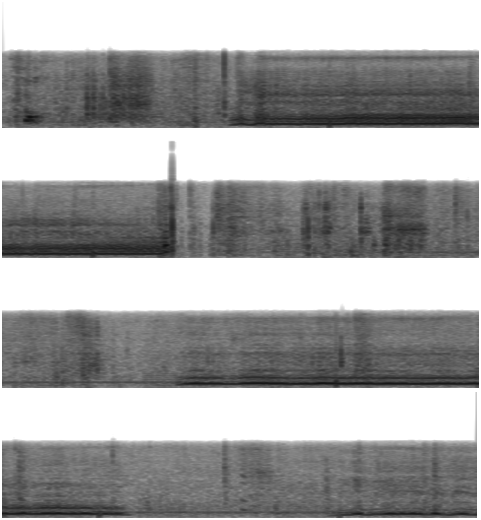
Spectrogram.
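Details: A Siamese cat, going for his new bird toy, growls in two long, deep, steady rumbles of several seconds each, separated by a quieter pause, with a short sharp knock between and faint background noise.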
